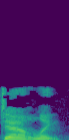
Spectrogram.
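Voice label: "downlink", English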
